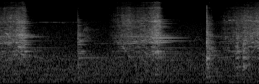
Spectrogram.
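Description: A finer-grit stone is drawn along a scythe blade in a rhythmic series of close, bright, rasping strokes, each one starting with a sharp scrape and then fading into a smooth hiss.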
